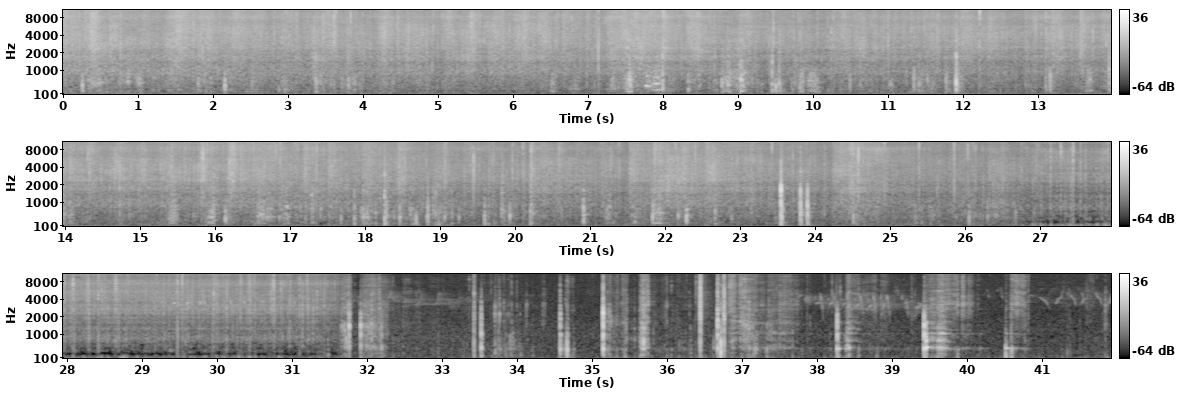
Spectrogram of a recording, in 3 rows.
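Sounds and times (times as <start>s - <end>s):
noodles sizzling in a pan: 0.0s - 31.8s.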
